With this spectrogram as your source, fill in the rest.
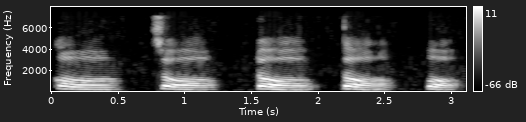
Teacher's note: যেটা অঘোষ ধ্বনি, সেটা ধ্বনি উচ্চারণের সময় স্বরতন্ত্রীটা কম কাঁপে। হ্যাঁ, তো সেটা হয় অঘোষ ধ্বনি।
